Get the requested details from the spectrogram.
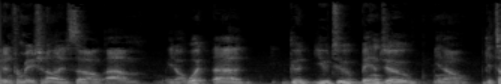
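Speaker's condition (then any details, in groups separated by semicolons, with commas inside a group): No condition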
